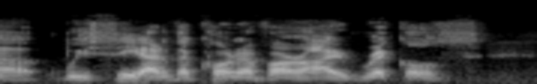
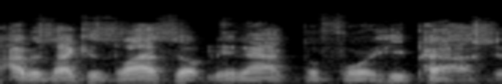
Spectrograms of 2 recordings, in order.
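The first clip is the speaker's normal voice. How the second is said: ordinary talk, nothing marked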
